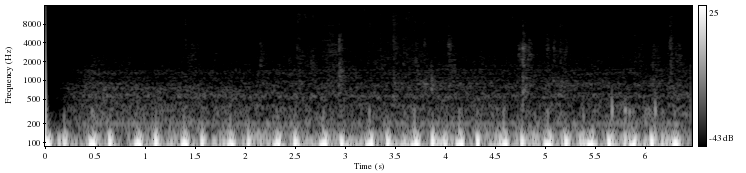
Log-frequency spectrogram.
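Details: Own heart sounds recorded while rebreathing from a plastic bag: loud, fast, regular low thumping at about 130 beats a minute with rustling contact noise, a quickened heartbeat.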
